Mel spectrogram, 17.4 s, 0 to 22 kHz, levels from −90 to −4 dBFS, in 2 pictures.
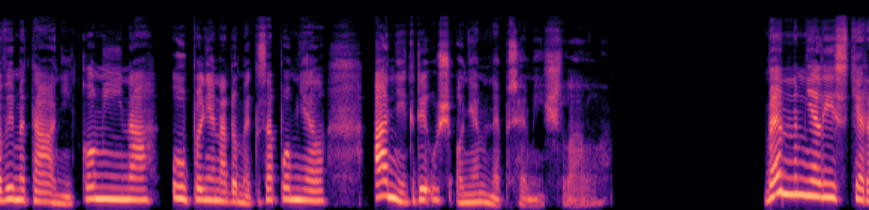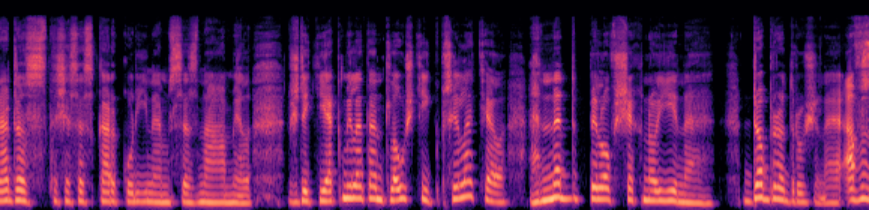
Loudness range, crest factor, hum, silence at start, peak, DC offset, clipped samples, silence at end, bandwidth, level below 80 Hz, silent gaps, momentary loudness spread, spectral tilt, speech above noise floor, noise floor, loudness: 4 LU; 20 dB; none; 0 s; -4 dBFS; under 0.1%; under 0.1%; 0 s; 16 kHz; -76 dBFS; none; 12 LU; -4.5 dB/octave; over 67 dB; under -90 dBFS; -23 LUFS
